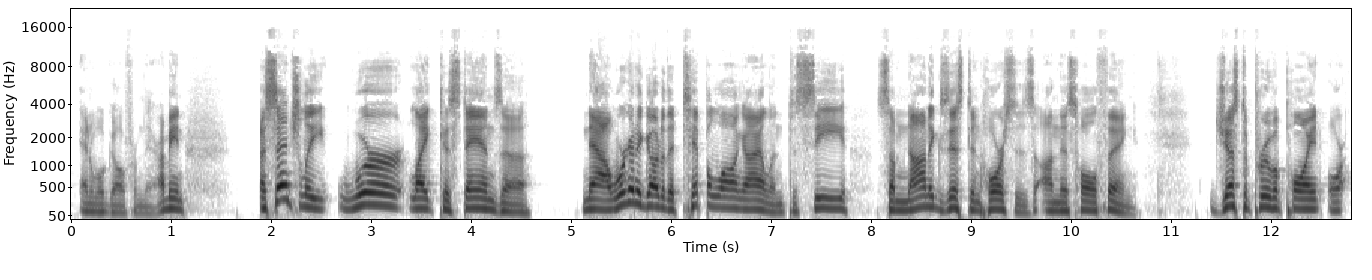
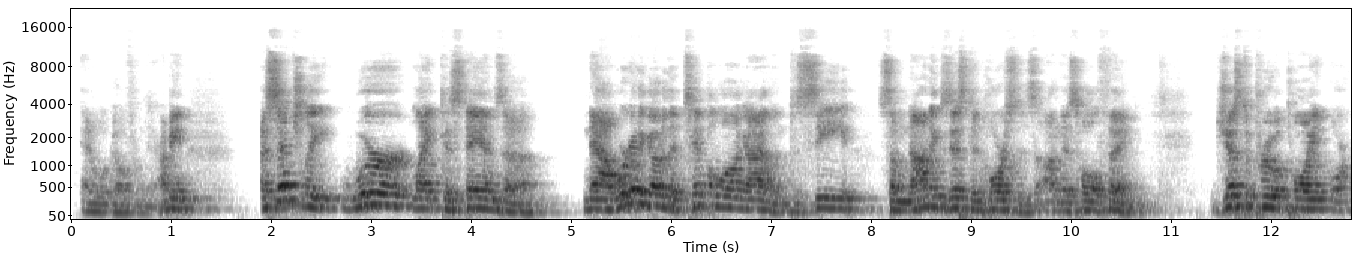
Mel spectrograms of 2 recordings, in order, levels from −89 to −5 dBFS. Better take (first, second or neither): first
